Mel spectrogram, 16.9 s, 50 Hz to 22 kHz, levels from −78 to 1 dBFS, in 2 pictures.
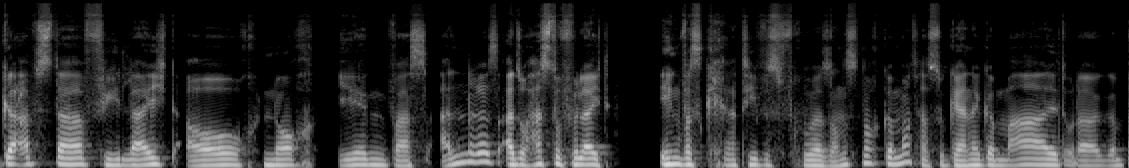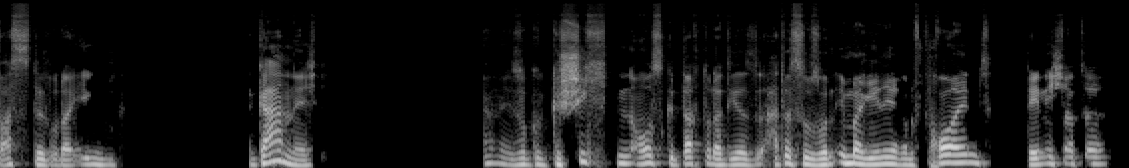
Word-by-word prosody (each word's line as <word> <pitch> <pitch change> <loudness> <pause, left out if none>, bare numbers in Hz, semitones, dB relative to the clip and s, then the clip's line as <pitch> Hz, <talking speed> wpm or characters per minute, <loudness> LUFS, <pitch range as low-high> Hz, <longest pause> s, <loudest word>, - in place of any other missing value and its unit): gab's 155 0 +1
da 145 -1 +5
vielleicht 135 0 0
auch 125 +3 +1
noch 130 -1 -1
irgendwas 125 -3 -2
anderes? 200 +7 0
Also, 140 -2 +2
hast 155 +1 +2
du - - +5
vielleicht 140 -1 +2 0.4
irgendwas 145 -2 +4
Kreatives 130 -2 -4
früher 125 -1 -1
sonst 125 +7 -4
noch 170 -1 -2
gemacht? 170 +5 -1
Hast 120 -3 -3
du 120 - -5
gerne 125 +1 +2
gemalt 130 +1 0
oder 115 -1 -4
gebastelt 125 +2 -3
oder 125 -1 -2
irgend 145 -2 -2 1.1
'nen - - -5
Gar 190 +9 +4
nicht? 130 -7 -2 1.2
Gar 170 - -6
nich 150 -5 -7
So 145 +1 0
G 140 +1 -3
Geschichten 175 +2 0
ausgedacht 155 -2 -1
oder 135 -4 +2
dir 135 0 +1
hattest 155 +1 -2
du 150 - +4
so 135 0 +4
'nen 140 - -1
imaginären 150 -4 +4
Freund, 185 +4 +3 0.3
den 140 +1 +3
ich 160 0 -2
hatte? 155 0 -4
140 Hz, 160 wpm, -23 LUFS, 130-155 Hz, 1.2 s, da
